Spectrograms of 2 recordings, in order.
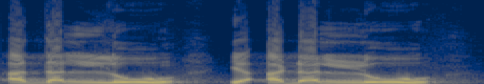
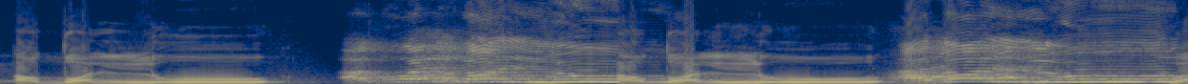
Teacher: ضاد وہی مخرج زبان کی کروٹ یا زبان کا بغلی کنارہ, اوپر کی داڑوں کی جڑیں, یعنی اضراس علیاء عربی میں اس کو کہتے ہیں.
